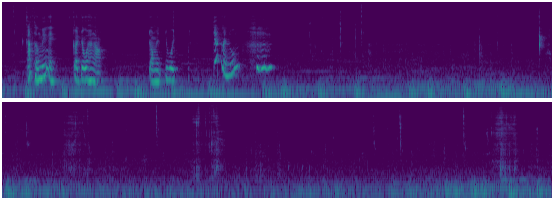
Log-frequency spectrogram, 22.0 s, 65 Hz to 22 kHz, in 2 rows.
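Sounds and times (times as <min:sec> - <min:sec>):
low steady hum: 0:00.0 - 0:22.0
wet chewing clicks: 0:06.1 - 0:08.3, 0:10.7 - 0:12.8, 0:14.0 - 0:21.9
crunchy bites of pineapple: 0:14.1 - 0:15.6, 0:20.2 - 0:21.5.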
